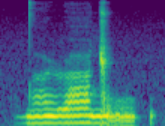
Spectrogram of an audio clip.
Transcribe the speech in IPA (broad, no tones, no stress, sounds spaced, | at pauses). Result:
d̪ ɐ̃ ɭ a ŋ͡ǁ ṵ ʔ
